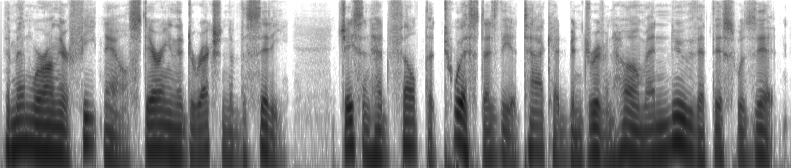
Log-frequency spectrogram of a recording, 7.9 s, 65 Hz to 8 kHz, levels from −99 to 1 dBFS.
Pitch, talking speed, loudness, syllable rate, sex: 95 Hz, 245 wpm, -19 LUFS, 5.5 syllables/s, male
